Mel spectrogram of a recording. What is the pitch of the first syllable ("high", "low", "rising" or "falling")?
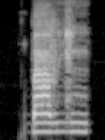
high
